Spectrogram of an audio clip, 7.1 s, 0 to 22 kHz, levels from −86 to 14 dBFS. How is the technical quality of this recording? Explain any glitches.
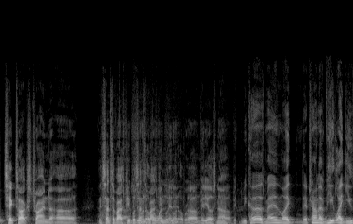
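The recording has one glitch, a doubled audio track. From 2.63 to 4.71 s, just after "uh oh incentivize oh", a second copy of the speech runs about 0.7 s behind the original and roughly 5 dB quieter. It is likely caused by a slower second capture path or two misaligned edit layers summed together. It sounds like an overlapping echo with no room tail, starting and stopping abruptly. On a spectrogram, full-band speech patterns repeat, shifted right, with hard edges. The waveform shows superimposed envelopes.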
